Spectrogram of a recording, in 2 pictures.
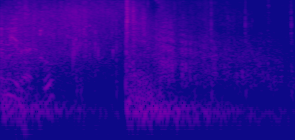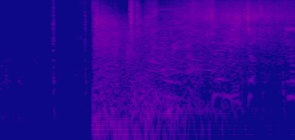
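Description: Heavy cannon artillery fire in the Age of Empires III strategy game, with several loud booming shots, a sharp blast near the middle and another heavy burst later, under ongoing battle noise and a commentator's voice.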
